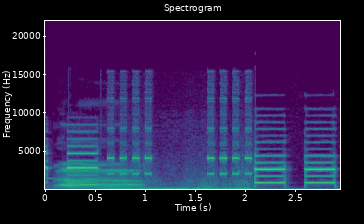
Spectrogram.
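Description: alarm clock ringing

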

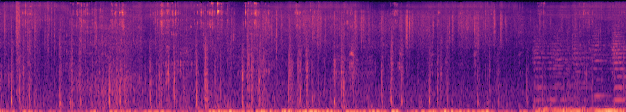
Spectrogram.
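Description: horses galloping away

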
